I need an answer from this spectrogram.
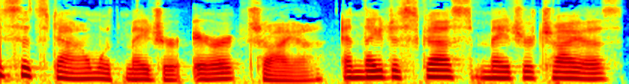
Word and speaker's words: Czaja: yeah first of all congrats on pronouncing my last name correctly that I don't I don't get that a lot so yeah Eric Eric Chia I went to Marquette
